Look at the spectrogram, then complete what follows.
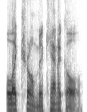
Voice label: "electromechanical", American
